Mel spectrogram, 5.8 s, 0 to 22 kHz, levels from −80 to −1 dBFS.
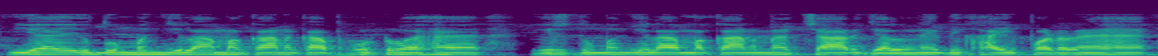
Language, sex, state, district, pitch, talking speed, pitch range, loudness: Hindi, male, Jharkhand, Deoghar, 120 Hz, 195 wpm, 120-125 Hz, -17 LUFS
